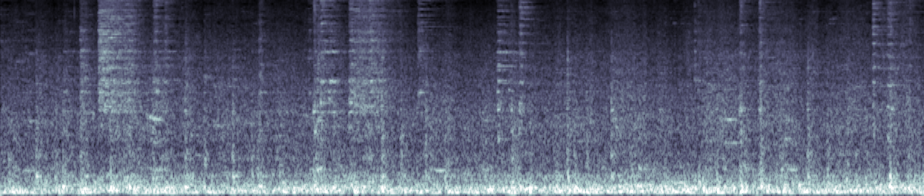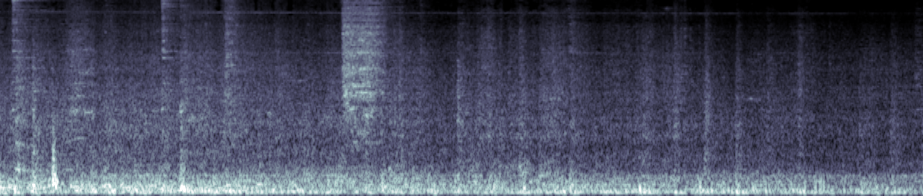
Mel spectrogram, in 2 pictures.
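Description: Freight train of covered hopper cars rolling past: a steady rumble of steel wheels on the rails, with short sharp squeals every few seconds. The sound dies away near the end as the last car passes.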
